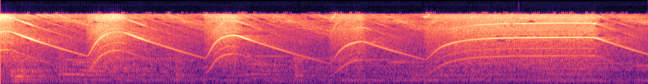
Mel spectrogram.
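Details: Dental drill sound-effect recording: shrill whine repeatedly speeding up and slowing down, ending in a sustained run.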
